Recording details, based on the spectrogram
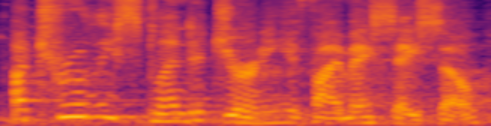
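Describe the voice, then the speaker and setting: A grandiose game character full of formal flourish. His voice is high, bright and swooping, ringing with long reverb. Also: sing-song, brisk, a little hiss or hum. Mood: grandly admiring. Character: theatrical, flowery, smooth-talking male admirer. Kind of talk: video game voice acting.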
